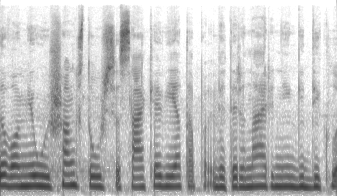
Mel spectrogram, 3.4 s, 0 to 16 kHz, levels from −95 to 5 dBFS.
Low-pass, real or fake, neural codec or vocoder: 14.4 kHz; real; none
